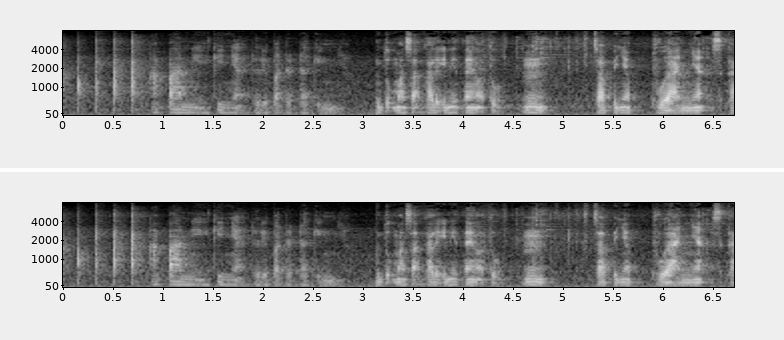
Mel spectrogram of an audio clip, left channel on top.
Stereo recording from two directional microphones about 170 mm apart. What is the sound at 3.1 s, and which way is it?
Speech, 25° left (ahead or behind).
